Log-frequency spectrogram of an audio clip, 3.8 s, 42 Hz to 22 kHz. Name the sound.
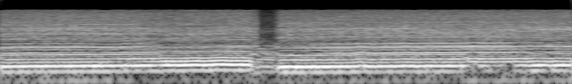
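V8 Supercar engine accelerating out of a corner in a racing video game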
